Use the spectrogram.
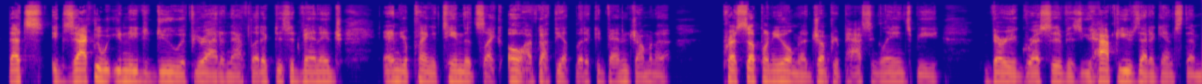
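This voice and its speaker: A man's voice: fairly low pitch, dry recording. Man, casual basketball commentary, dry close sound. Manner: conversational, slangy, swears casually. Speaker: podcast host doing play-by-play.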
